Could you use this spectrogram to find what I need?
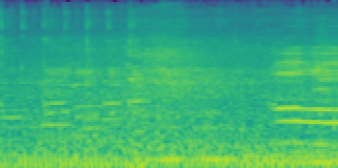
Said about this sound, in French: la circulation à Phnom Penh, c'est pour l'instant, je pense qu'on a vu de pire. Il y a énormément, énormément de scooters, beaucoup de voitures aussi, beaucoup de tuk-tuk et un peu de pousse-pousse, des vélos euh, avec euh, porteur d'une personne.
